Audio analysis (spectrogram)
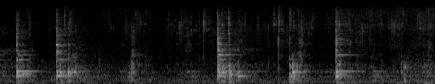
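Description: Lamb mince and yellow capsicum sizzle in a pan, stirred in several sharp, close scraping bursts over a steady frying hiss, with no talking.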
